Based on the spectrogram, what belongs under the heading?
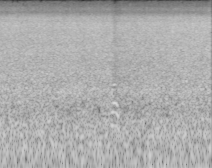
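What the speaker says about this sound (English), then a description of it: "Not floodwaters, but irrigation canal waters. Making a lot of noise this morning." Loud, steady rushing of irrigation canal water near Dumaguete in the Philippines, a dense broadband roar filling the whole clip with a brief spoken word over it.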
